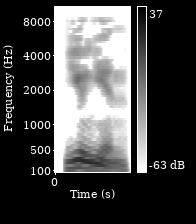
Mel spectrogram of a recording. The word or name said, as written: Union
